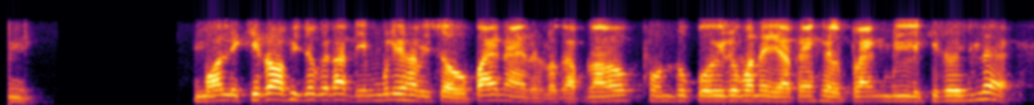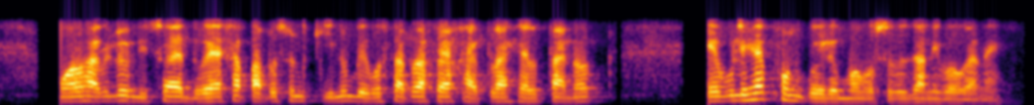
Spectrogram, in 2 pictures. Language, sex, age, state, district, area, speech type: Assamese, male, 30-45, Assam, Charaideo, urban, conversation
